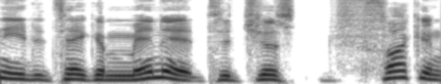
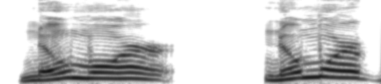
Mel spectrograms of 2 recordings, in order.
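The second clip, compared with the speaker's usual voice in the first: emphatic; 6 semitones higher, 3 dB louder than usual. Real, not acted. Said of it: "I'm worked up".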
